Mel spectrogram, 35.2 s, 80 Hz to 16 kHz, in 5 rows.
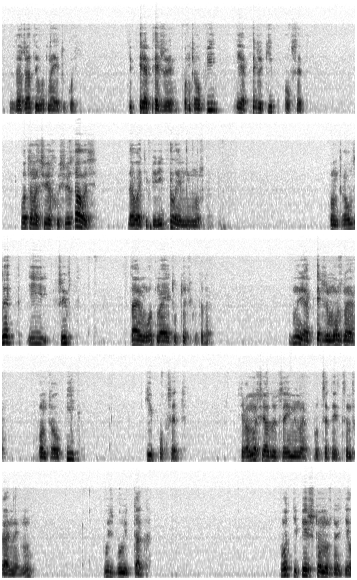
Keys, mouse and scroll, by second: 1.6-2.1 scroll down 3, 5.4 ctrl+p, 8.8 click, 10.3 ctrl+z, 11.2 ctrl+z, 11.8 ctrl+z, 12.8-14.3 scroll up 1, 14.3-15.5 scroll up 1, 15.9 shift+click, 17.8 scroll down 1, 23.0 ctrl+p, 25.7 middle click, 28.4-29.8 scroll down 4, 29.8 middle click, 29.8 scroll up 1, 31.3 middle click, 31.3 click, 33.2 middle click, 33.2-34.7 scroll down 3.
